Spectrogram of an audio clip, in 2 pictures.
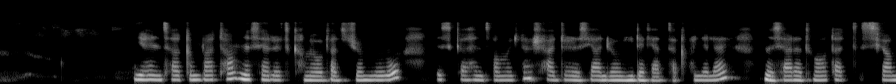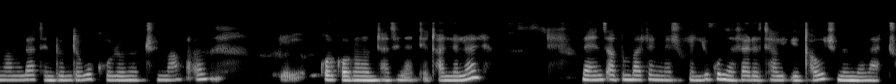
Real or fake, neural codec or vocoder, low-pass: fake; codec, 24 kHz, 0.9 kbps, WavTokenizer, large speech release; 7.2 kHz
